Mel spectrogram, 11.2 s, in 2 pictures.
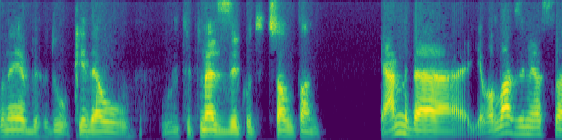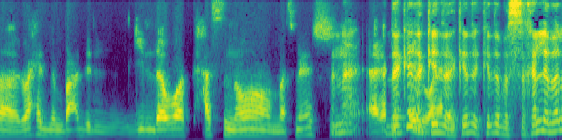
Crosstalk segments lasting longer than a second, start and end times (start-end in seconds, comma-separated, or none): none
